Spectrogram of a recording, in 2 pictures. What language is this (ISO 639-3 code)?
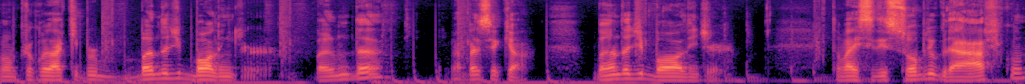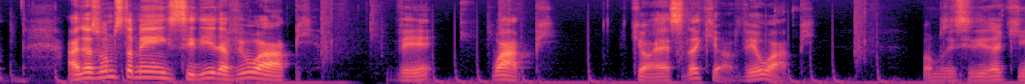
por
